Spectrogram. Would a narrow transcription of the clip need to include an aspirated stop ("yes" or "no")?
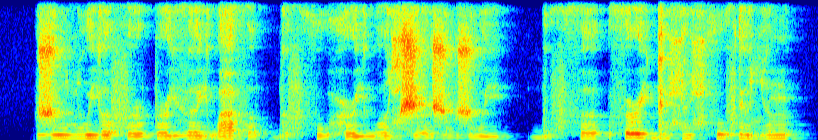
no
